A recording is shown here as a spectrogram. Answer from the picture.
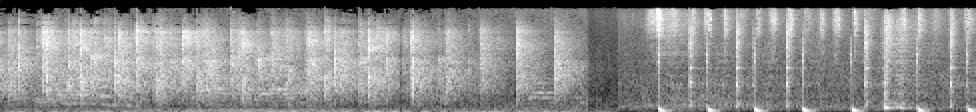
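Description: A crowd applauds with dense, crackling claps for about six seconds, then the clapping gives way to sharp, evenly spaced percussive hits with deep low thumps.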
